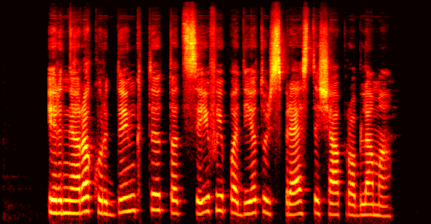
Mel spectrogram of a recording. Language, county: Lithuanian, Telšiai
